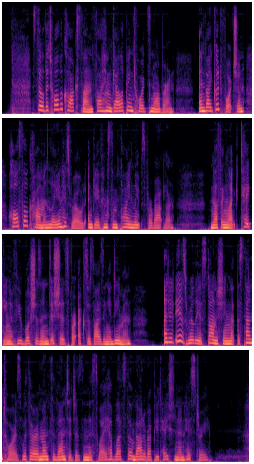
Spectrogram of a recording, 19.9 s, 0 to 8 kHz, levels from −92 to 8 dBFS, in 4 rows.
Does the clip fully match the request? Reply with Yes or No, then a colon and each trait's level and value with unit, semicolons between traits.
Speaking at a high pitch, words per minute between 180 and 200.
Yes: high, 200 Hz; average, 190 wpm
